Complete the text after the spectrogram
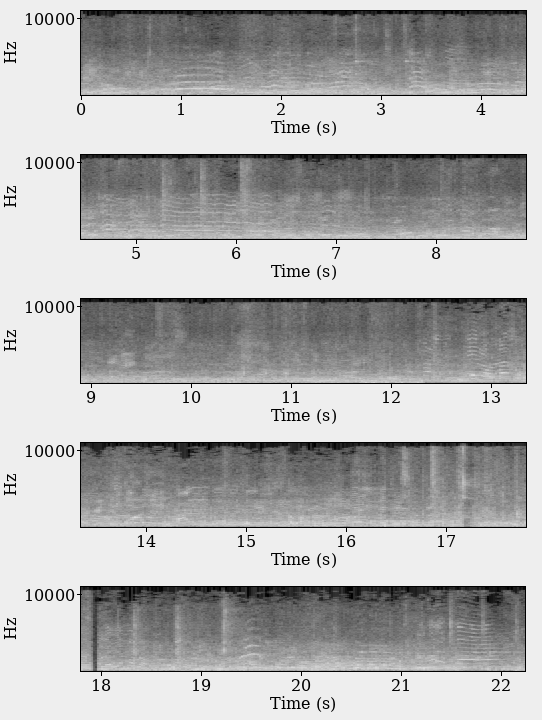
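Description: A crowd of men and women shouts and cheers loudly outdoors.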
